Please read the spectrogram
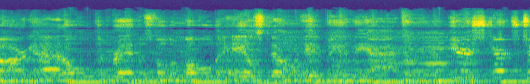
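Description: Live acoustic country-bluegrass band playing an instrumental break: fiddle, strummed acoustic guitars and bass.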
